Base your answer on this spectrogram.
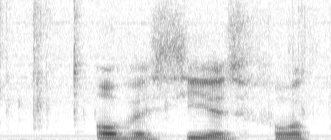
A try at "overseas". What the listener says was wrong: I think you did over. You kind of deleted the R or turned it to a little bit of a W maybe. Ovo. I would do over.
